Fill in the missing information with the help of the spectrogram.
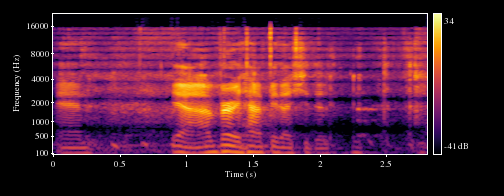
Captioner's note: laughing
